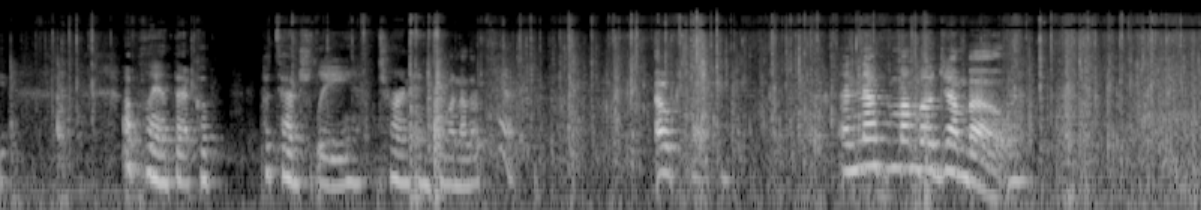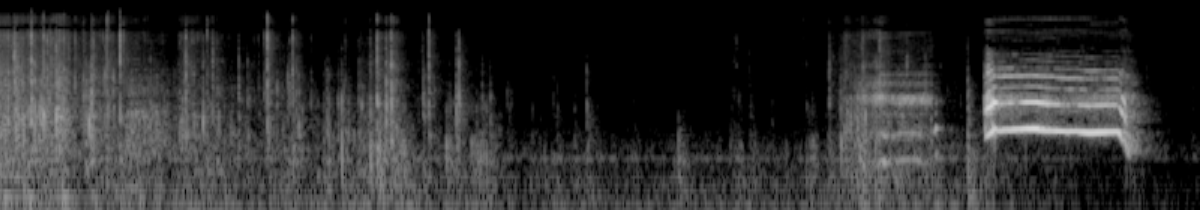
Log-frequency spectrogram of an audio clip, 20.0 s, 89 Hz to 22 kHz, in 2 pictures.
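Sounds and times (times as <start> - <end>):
packing paper crinkling: 0.0 - 15.1, 16.1 - 17.8
person crying out excitedly: 17.6 - 19.6.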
